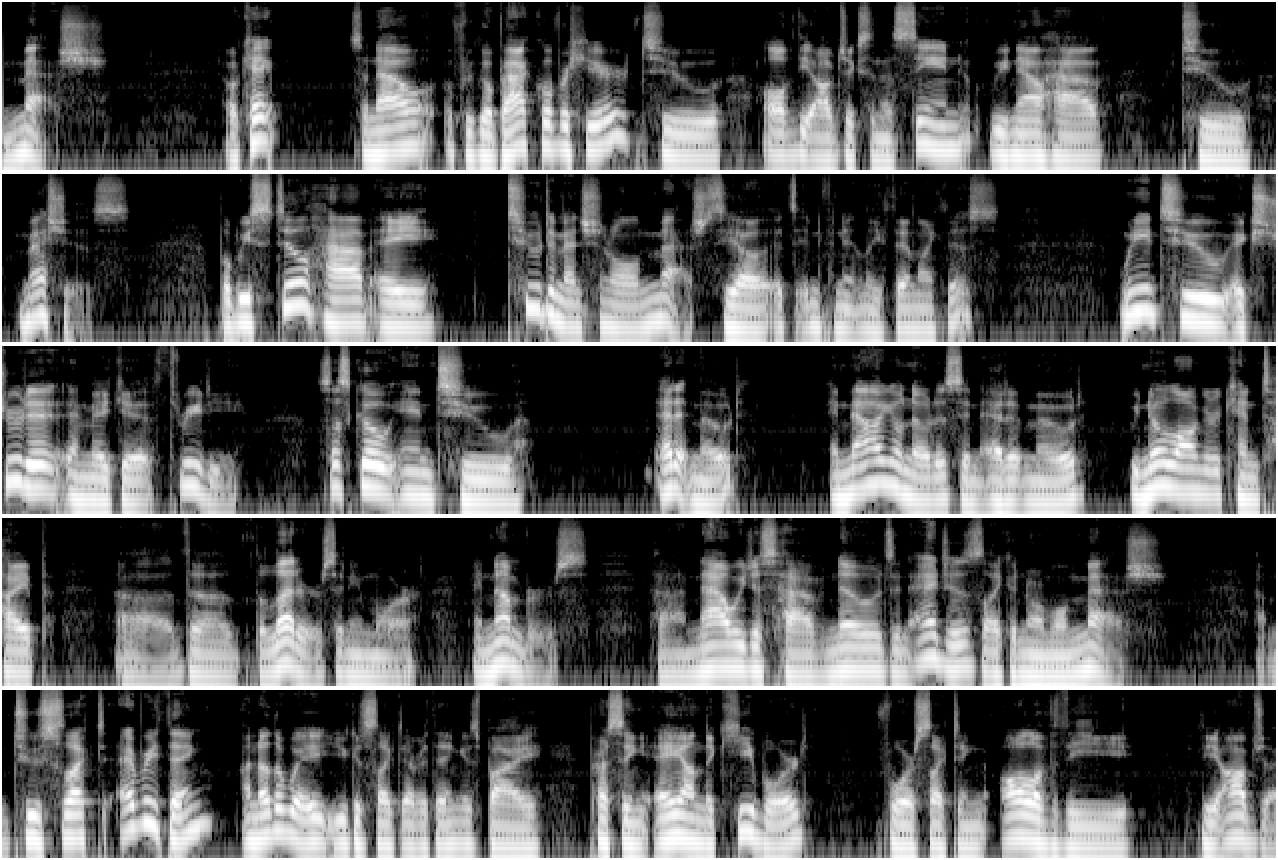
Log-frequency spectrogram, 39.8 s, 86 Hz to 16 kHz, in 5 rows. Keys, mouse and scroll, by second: 10.0-11.7 middle drag, 13.4-14.9 middle drag, 15.1-15.7 middle drag, 19.3-20.3 drag, 21.1 middle click, 24.8 middle click, 26.4 middle click, 27.9 middle click, 35.7 a.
